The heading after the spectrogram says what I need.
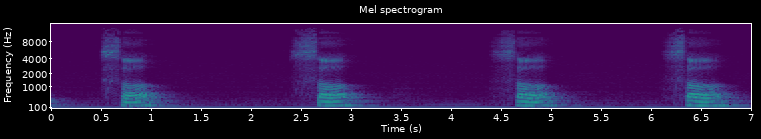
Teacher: यह दांतों के बीच में जीभ लगा कर के बोला जाता है जीभ दांतों को स्पर्श भी कर जाए तो भी गलत नहीं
